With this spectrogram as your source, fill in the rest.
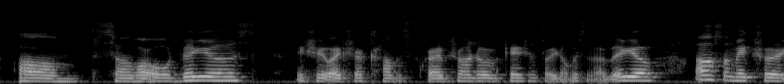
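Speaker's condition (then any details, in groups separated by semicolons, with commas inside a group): Spastic quadriplegic cerebral palsy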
